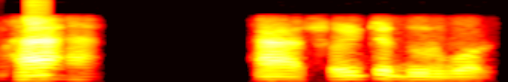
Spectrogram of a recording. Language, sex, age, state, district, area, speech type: Bengali, male, 60+, West Bengal, Dakshin Dinajpur, rural, conversation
